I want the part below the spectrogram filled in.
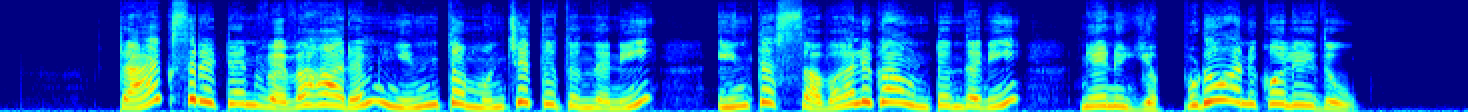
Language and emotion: Telugu, surprised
